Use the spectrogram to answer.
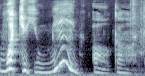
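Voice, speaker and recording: Light background noise sits behind a put-on character voice. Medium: read story. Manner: breezy, carefree.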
